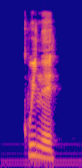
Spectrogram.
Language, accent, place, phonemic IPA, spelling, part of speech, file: French, France, Lyon, /kwi.ne/, couiner, verb, LL-Q150 (fra)-couiner.wav
- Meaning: 1. to creak, squeak 2. to squeal, squeak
